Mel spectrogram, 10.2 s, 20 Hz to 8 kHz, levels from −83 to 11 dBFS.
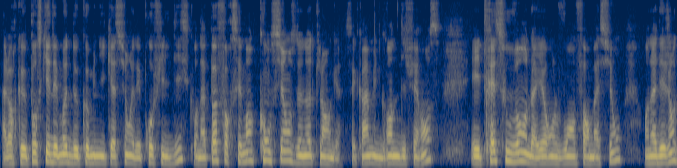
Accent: French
